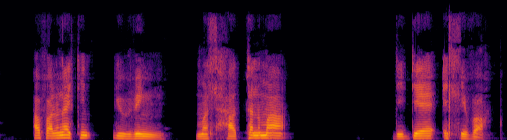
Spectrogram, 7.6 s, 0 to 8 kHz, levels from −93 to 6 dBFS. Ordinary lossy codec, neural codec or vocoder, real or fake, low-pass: AAC, 32 kbps; vocoder, 44.1 kHz, 128 mel bands every 256 samples, BigVGAN v2; fake; 7.2 kHz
